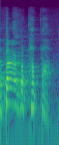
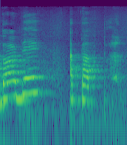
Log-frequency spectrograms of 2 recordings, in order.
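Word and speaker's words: barbe à papa: A barb a papa. That's, how do you pronounce that? A barbe a papa. Oh, isn't that lovely? Or which, barb a papa.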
